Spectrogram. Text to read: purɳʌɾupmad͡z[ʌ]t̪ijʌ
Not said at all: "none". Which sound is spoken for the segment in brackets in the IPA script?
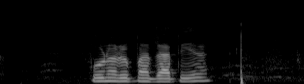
a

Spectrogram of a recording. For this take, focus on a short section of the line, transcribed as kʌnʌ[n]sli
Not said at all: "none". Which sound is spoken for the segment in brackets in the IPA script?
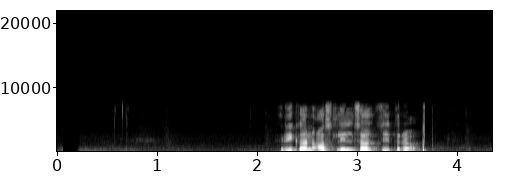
none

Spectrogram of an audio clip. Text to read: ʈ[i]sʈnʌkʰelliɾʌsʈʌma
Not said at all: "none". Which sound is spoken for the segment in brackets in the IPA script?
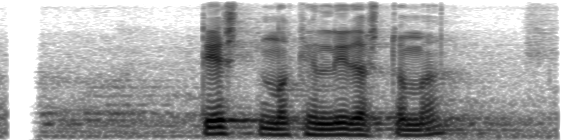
e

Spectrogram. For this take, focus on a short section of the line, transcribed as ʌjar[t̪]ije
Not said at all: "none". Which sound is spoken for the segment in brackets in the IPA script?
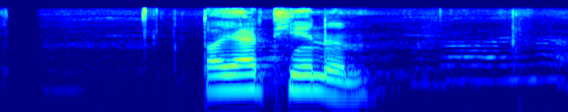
t̪ʰ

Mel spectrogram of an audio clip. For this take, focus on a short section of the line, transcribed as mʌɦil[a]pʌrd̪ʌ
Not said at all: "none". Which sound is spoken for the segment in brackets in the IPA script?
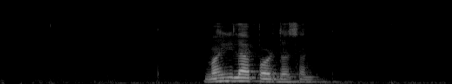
a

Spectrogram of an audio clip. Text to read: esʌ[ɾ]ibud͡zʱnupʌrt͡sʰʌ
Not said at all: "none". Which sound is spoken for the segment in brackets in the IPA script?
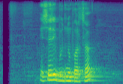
ɾ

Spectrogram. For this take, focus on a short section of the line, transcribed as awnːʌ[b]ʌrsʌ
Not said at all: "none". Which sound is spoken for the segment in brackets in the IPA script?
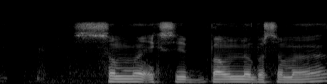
b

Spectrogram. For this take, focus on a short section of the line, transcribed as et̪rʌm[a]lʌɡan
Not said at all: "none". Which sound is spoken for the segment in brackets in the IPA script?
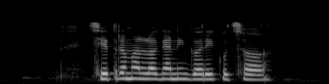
a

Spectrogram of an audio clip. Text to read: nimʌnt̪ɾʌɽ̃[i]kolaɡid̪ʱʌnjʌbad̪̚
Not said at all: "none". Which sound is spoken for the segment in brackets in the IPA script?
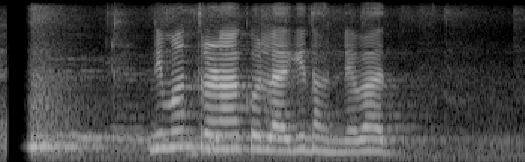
a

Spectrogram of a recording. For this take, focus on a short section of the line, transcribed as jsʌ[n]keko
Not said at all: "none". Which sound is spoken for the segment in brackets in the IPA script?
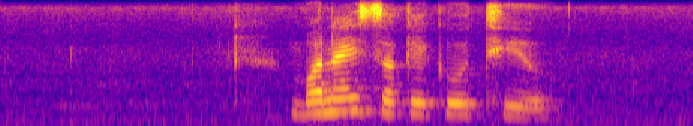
none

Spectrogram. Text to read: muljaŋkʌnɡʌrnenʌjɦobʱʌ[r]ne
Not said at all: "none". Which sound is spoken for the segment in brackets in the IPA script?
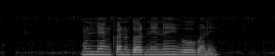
none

